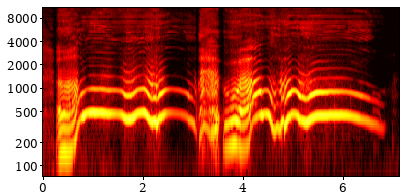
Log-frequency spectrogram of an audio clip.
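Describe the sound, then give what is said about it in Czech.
A cat meows from behind a bathroom door in long, drawn-out wailing cries, a sustained mid-pitched call, a short broken burst, then another extended mournful meow that slowly fades, with no talking. “Kuba šel blíž, přiložil ucho na dveře a teď zase slyší. Mňav, mňav, mňav.”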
